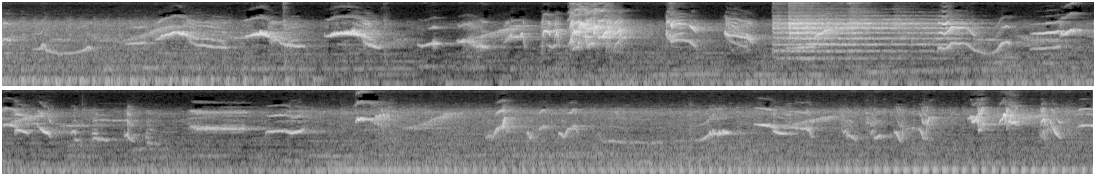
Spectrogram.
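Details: Oriental magpie-robin (kacer) singing in the pastol style used as masteran training song: rapid varied whistles, sweeping slurs and chattery notes, with a brief harsh burst near four seconds and a steady low hum beneath.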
